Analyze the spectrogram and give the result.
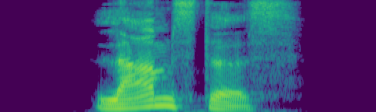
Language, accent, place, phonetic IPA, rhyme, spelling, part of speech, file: German, Germany, Berlin, [ˈlaːmstəs], -aːmstəs, lahmstes, adjective, De-lahmstes.ogg
- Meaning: strong/mixed nominative/accusative neuter singular superlative degree of lahm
